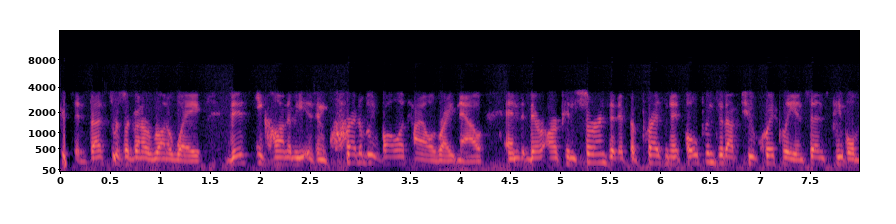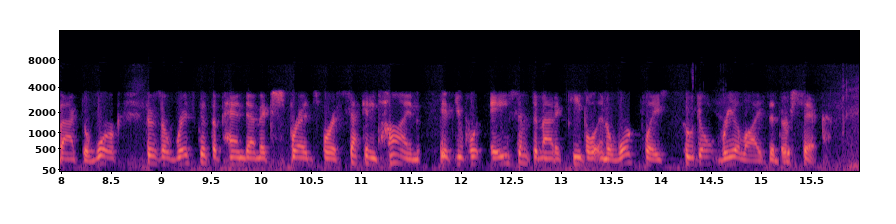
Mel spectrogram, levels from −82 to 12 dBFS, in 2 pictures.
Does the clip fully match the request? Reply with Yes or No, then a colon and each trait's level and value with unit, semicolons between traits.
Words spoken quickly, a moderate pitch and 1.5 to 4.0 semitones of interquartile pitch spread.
Yes: fast, 220 wpm; medium, 145 Hz; average, 3.3 semitones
